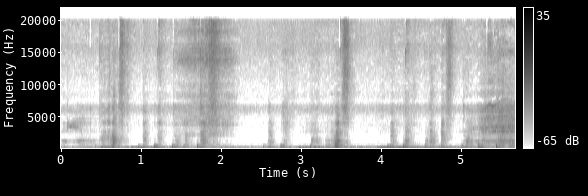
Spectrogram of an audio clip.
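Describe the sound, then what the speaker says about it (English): Pencil scratching numbers onto paper in quick, short strokes, close and quiet, with small pauses between the digits. "So I'm going to write that down so I don't forget any numbers."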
